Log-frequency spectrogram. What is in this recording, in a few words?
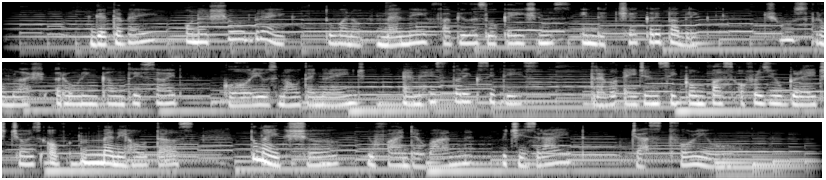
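Czech male English; Czech, Eastern European, Male, Home Studio, 30s-40s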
